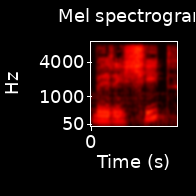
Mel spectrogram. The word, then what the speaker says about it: Bereshit: Si vemos en rojo 4 letras de la palabra Bereshit, que así se pronuncia en hebreo, estas 4 letras forman la palabra Berit, que significa pacto.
